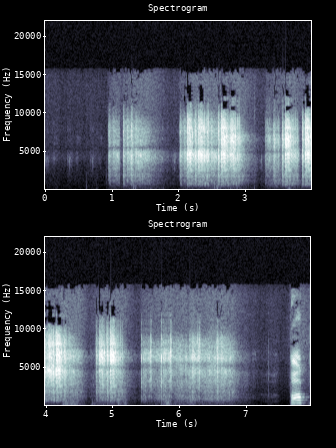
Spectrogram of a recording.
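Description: Gunshots rattle in short bursts.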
